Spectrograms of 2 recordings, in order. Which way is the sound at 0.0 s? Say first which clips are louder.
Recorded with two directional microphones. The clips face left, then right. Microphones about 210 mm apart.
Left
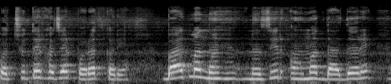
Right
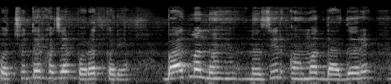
Left 4 dB; 25° left (ahead or behind).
